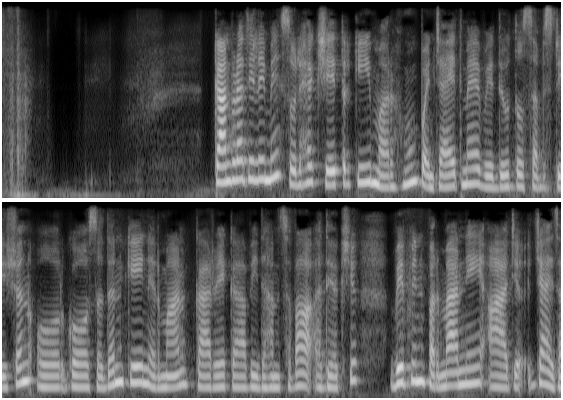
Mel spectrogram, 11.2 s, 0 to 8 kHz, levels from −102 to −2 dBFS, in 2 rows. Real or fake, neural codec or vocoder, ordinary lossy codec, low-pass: fake; codec, 16 kHz, 1 kbps, X-Codec, WavLM features, trained on Multilingual LibriSpeech; none; 7.2 kHz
